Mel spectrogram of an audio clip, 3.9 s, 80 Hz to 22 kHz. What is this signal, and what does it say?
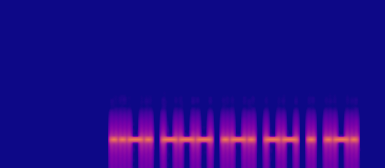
Morse code, heard as a keyed tone, about 28 wpm, 700 Hz. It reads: FORMER
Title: LY Suffix - Top 100 Words with Base Words 28wpm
